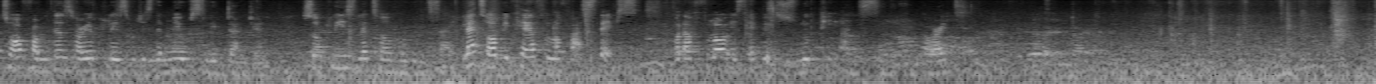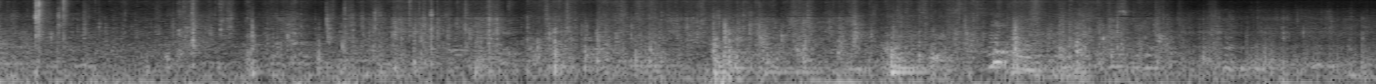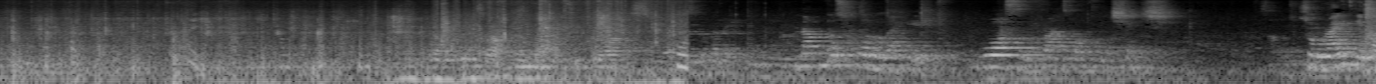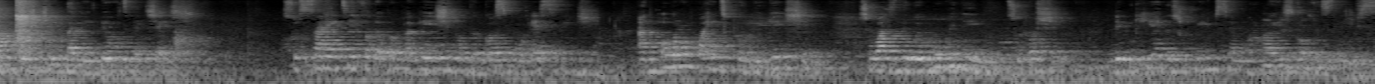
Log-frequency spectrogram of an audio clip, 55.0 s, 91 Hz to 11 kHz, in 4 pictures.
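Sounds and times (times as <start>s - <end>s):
woman talking: 0.0s - 9.8s, 23.6s - 25.5s, 35.5s - 39.4s, 40.6s - 43.4s, 44.2s - 55.0s
faint murmured voices: 0.0s - 37.0s
sharp scuffs and clicks: 11.6s - 34.3s
footsteps on stone floor: 11.6s - 34.4s.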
